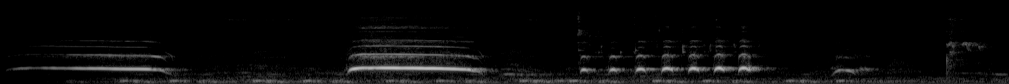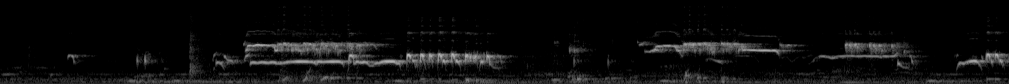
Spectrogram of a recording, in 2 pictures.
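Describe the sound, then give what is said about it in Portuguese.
Ceramic Inca whistling vessels (huacos silbadores) made in Cusco, Peru, driven by water moving through their interiors, sound a series of shrill, warbling bird-like whistles and chirps, some rising and trilling, over a soft, continuous low gurgle of water. No one speaks. “Estes são os sons dos huacos silbadores, ou vasos assobiadores, feitos no Cusco, no Peru, e tradicionais da cultura inca.”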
